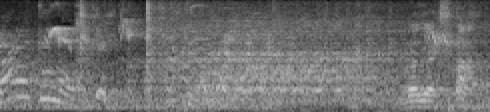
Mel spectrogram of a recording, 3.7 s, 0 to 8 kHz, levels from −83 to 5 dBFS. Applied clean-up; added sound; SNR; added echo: none; Chirp, tweet; 7 dB; reverberation time 2.1 s.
